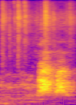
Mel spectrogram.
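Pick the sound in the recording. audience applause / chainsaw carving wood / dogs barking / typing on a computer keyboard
dogs barking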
